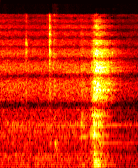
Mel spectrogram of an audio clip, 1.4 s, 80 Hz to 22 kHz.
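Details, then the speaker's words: 1997 Chevy 1500 4x4, shifting from neutral into 4 Low while the 4WD light keeps blinking: one sharp, loud clunk from the transfer case; front axle suspected of not engaging, not confirmed. "L okay did you hear that so the light's still blinking but that transfer case made one hell of a [Music] noise I I think I don't think the front axle is engaging"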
